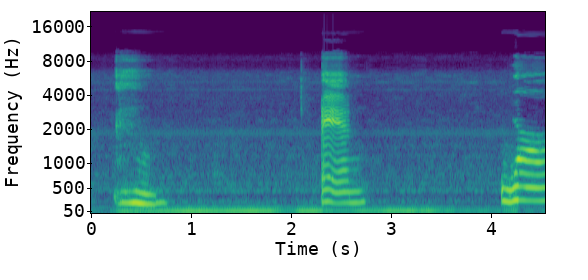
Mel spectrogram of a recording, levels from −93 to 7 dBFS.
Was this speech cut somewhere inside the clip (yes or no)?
yes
